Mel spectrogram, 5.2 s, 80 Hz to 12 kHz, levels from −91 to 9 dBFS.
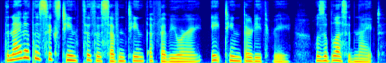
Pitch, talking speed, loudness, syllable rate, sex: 210 Hz, 200 wpm, -19 LUFS, 5.5 syllables/s, female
